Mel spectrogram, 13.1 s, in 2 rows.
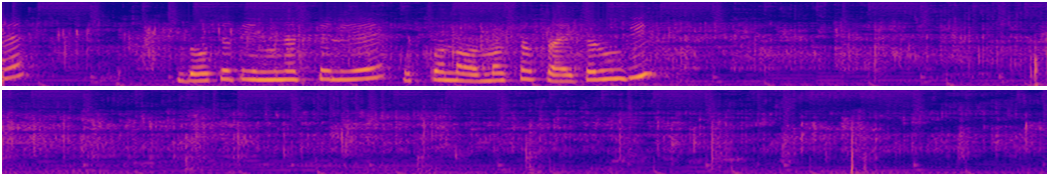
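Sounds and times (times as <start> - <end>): beef sizzling in a frying pan: 0.0 - 13.0
soft background music: 0.0 - 13.0
spatula scraping a pan: 0.4 - 13.0.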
